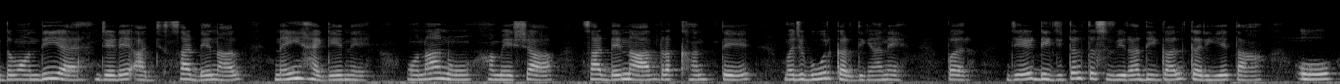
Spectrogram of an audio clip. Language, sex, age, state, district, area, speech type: Punjabi, female, 18-30, Punjab, Jalandhar, urban, spontaneous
